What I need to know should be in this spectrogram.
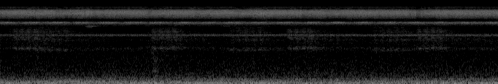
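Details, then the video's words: Crickets chirping with cicadas: relentless shrill high hiss and ringing tones, soft rhythmic chirp pulses about once a second, and a heavy low-frequency rumble throughout. "Crickets & Cicadas Chirping Sounds"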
